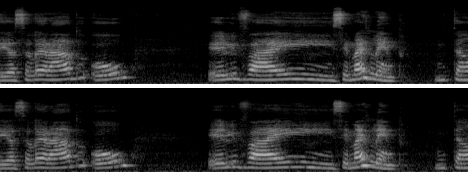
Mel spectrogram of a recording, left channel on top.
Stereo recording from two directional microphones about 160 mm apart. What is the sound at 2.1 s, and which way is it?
Speech, 30° right (ahead or behind).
